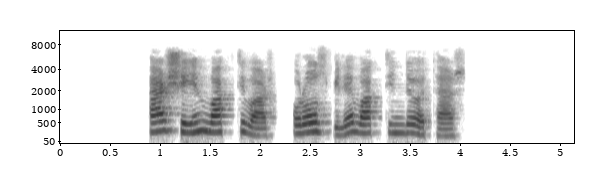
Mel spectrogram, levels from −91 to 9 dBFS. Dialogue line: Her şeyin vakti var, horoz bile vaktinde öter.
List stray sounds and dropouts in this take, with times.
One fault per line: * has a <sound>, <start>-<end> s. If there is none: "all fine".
all fine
